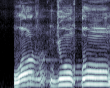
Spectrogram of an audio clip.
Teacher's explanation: ada ro sukun yang didahului fathah, namanya ro tafkim, kita baca tebal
